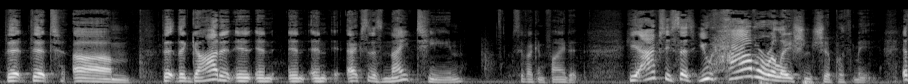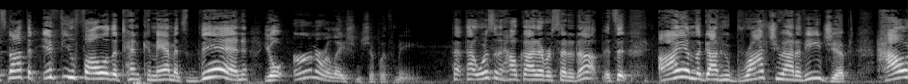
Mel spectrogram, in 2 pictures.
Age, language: 40-59, English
